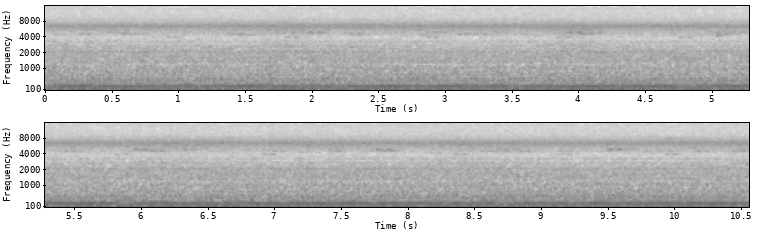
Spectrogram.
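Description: Aquarium air pump humming steadily, with bubbles streaming from the air line into the tank water.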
